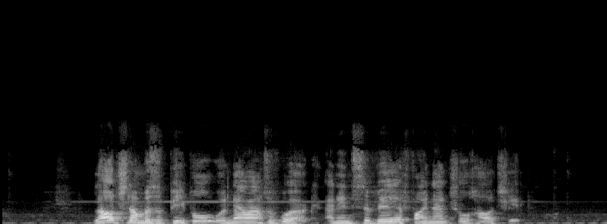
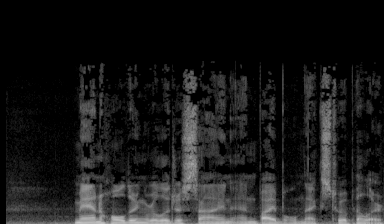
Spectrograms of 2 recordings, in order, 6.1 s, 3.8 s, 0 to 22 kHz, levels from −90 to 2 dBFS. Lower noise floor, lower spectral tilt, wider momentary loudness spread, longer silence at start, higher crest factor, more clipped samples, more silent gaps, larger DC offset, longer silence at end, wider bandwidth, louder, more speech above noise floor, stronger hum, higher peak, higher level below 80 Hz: first, -56 dBFS vs -49 dBFS; first, -7 dB/octave vs -5.5 dB/octave; first, 12 LU vs 6 LU; first, 0.95 s vs 0.05 s; about the same, 18 dB vs 18 dB; neither; neither; neither; first, 0.9 s vs 0 s; second, 7.8 kHz vs 16 kHz; first, -21 LUFS vs -27 LUFS; first, 36 dB vs 23 dB; neither; first, -2 dBFS vs -10 dBFS; second, -58 dBFS vs -40 dBFS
